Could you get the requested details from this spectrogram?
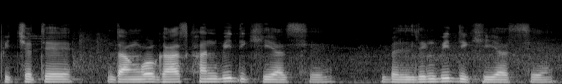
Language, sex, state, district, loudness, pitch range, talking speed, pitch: Nagamese, male, Nagaland, Dimapur, -20 LUFS, 115-125 Hz, 115 wpm, 115 Hz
